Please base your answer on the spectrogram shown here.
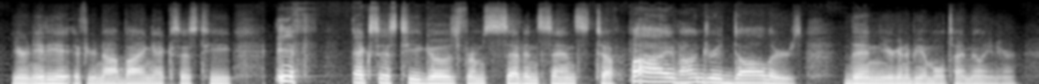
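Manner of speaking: plain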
